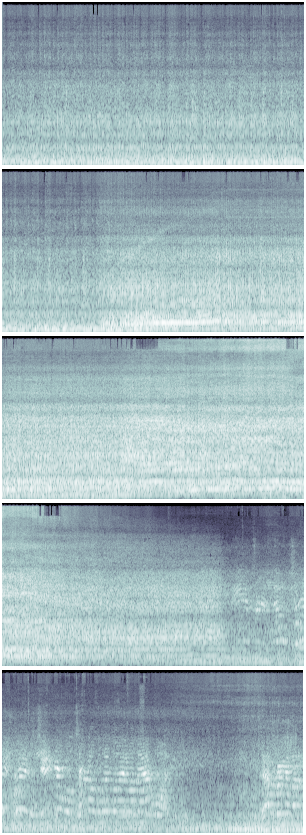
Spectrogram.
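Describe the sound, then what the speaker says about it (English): A nitrous-fed Mustang drag car at Bradenton Motorsports Park idles loudly while staging, then roars to full-throttle launch and fades off down the strip, with an announcer talking over the engine throughout. "He'll stage up the nitrous fed Mustang on the right side of the racetrack."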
